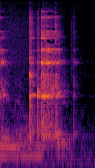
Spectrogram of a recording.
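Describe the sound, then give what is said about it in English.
Glasses clink together in a quick toast: a few bright, ringing taps that shimmer briefly and fade, with a faint murmur underneath. “So there's just cheers to chosen family traditions. Yeah. Cheers to that.”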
